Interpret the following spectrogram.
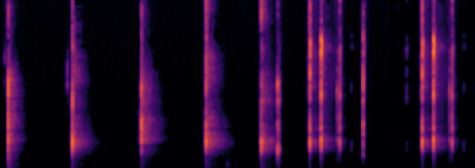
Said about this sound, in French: C'est des cachalots qui sont en train de chasser dans les profondeurs et ils envoient un clic qui part dans la nuit et qui va rebondir sur les obstacles. Ici un calmar, ici un rocher, et ça va leur permettre de situer cet obstacle ou ce calmar.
